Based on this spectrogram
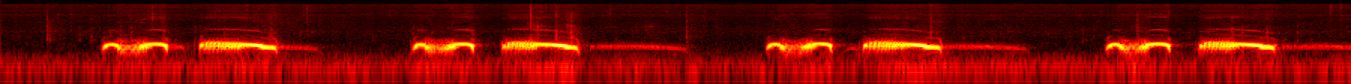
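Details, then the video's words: Spotted dove lure call used to challenge wild birds: four low cooing phrases, each a quick double coo followed by a longer slurred, falling coo, repeated about every one and a half seconds over a faint low hum. "Mồi Tiểu Cườm Cao"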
